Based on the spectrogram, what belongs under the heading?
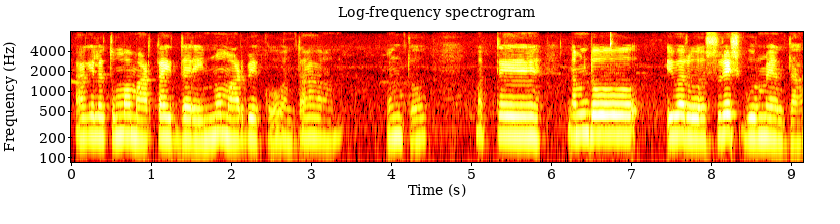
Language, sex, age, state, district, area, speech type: Kannada, female, 60+, Karnataka, Udupi, rural, spontaneous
